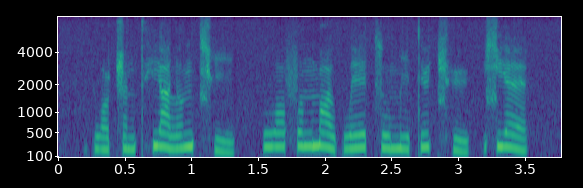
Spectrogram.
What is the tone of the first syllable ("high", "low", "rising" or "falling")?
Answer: rising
